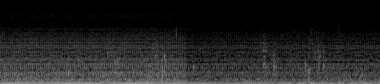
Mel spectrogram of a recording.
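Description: A glass is set down on a table with a knock.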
